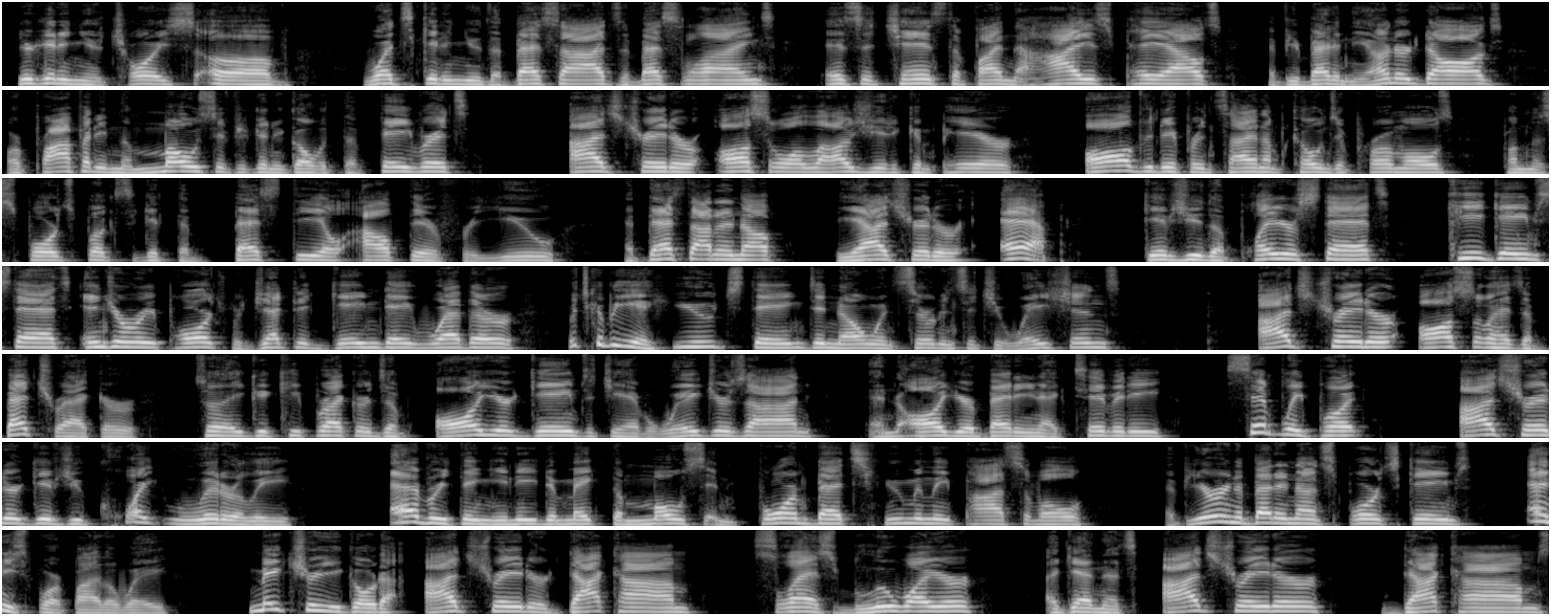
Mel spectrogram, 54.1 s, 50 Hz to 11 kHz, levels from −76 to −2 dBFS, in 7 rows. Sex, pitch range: male, 145-170 Hz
